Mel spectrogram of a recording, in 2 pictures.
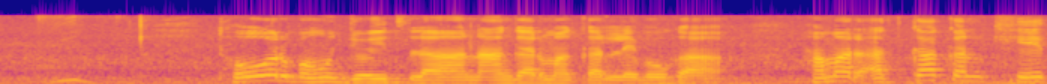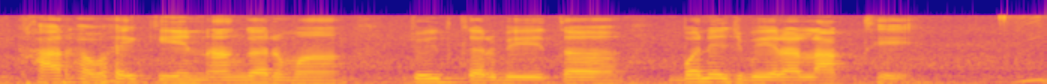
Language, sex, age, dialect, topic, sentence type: Chhattisgarhi, male, 25-30, Central, agriculture, statement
